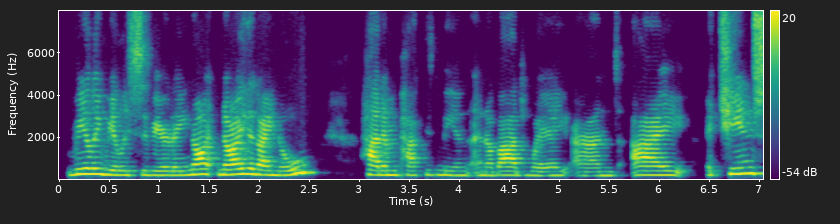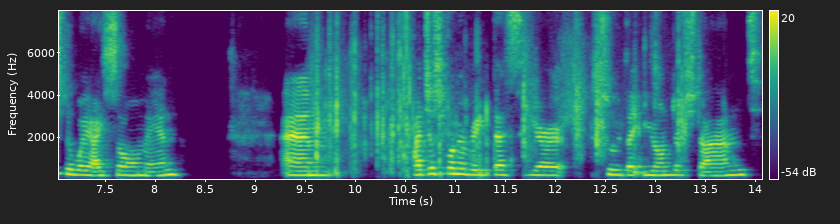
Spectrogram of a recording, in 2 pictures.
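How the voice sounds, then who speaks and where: A woman's voice: medium pitch, a bit bright, rough recording. A woman in her early thirties with a Belfast accent, candidly and earnestly telling her personal story, stressing points by repeating them. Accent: Belfast Northern Irish. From Belfast, Northern Ireland. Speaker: vlogger sharing a personal addiction story. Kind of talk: confessional personal storytelling, partly from notes.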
